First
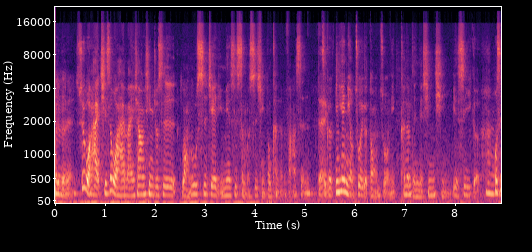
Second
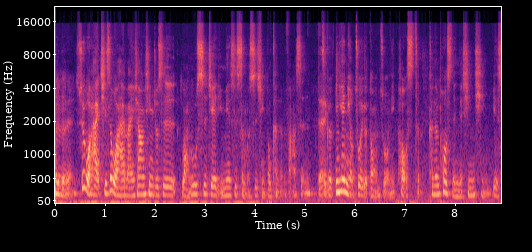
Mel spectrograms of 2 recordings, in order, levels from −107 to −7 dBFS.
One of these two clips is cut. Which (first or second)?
first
